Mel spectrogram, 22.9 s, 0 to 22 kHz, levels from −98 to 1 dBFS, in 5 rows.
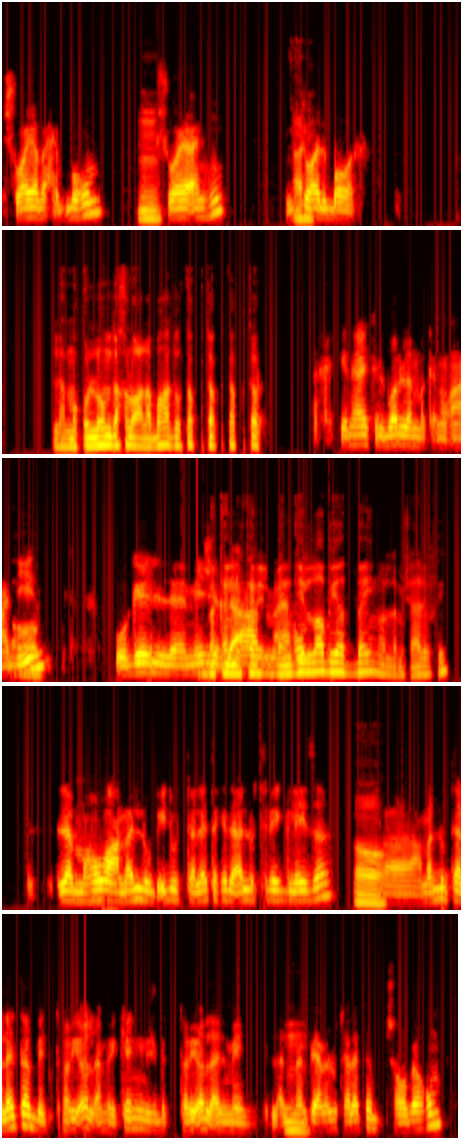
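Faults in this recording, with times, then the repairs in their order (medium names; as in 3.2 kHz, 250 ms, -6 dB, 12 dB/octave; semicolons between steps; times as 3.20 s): crackle 27 per s -40 dBFS
11.13 s: pop -16 dBFS
19.19 s: pop -18 dBFS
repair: de-click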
